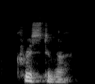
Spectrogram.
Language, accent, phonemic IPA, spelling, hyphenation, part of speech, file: English, Southern England, /ˈkɹɪs.tə.fə/, Christopher, Chris‧to‧pher, proper noun, LL-Q1860 (eng)-Christopher.wav
- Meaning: 1. A male given name from Ancient Greek 2. A surname originating as a patronymic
